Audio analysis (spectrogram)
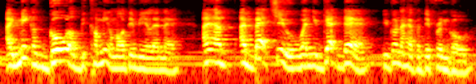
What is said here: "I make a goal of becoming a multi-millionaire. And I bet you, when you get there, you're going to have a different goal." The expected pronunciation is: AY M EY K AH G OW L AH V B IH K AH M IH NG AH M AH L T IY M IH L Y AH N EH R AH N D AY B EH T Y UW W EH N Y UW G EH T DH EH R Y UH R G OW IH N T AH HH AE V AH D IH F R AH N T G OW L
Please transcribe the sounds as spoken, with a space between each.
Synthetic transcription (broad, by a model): AY M EY K AH G OW L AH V B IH K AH M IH NG AH M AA N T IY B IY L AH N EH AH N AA AY B EH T Y UW W EH N Y UW G EH T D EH Y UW G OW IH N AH HH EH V AH D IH F R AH N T G OW L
